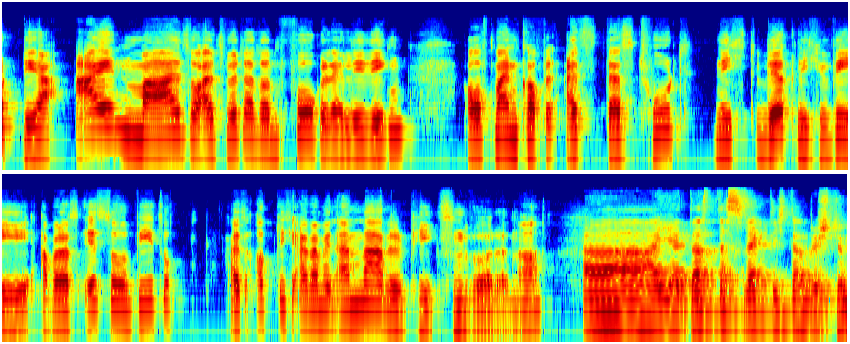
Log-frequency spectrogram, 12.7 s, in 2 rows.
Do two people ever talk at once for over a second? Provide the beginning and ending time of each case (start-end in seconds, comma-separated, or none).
none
